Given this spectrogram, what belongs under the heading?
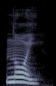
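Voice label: "ной", Komi, female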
